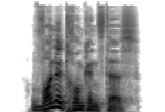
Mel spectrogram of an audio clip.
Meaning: strong/mixed nominative/accusative neuter singular superlative degree of wonnetrunken
- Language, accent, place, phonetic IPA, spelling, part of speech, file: German, Germany, Berlin, [ˈvɔnəˌtʁʊŋkn̩stəs], wonnetrunkenstes, adjective, De-wonnetrunkenstes.ogg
